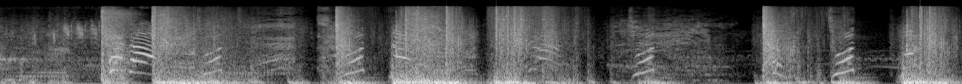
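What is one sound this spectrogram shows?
A game creature screeches and roars.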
